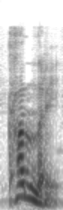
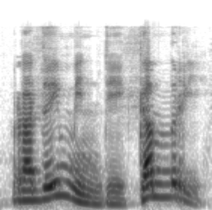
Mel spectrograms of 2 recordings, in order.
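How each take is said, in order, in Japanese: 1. この言葉はクの音で始まります。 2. この言葉はグの音で始まります。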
